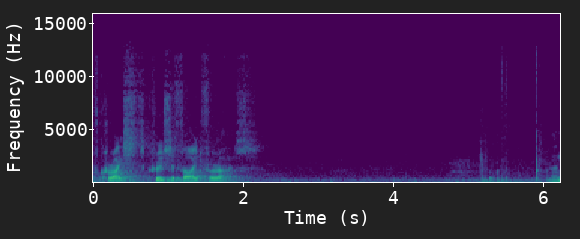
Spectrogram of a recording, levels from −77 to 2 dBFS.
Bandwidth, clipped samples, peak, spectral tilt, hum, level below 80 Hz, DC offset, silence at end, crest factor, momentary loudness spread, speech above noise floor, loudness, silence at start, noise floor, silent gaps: 13.5 kHz; under 0.1%; -16 dBFS; -5.5 dB/octave; none; -56 dBFS; under 0.1%; 0 s; 20 dB; 22 LU; 24 dB; -33 LUFS; 0 s; -55 dBFS; none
